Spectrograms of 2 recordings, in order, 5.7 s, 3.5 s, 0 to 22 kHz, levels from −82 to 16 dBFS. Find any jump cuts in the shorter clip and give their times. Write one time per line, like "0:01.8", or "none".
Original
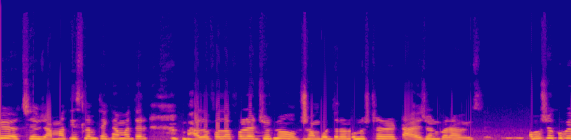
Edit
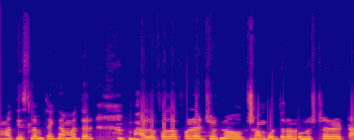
none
